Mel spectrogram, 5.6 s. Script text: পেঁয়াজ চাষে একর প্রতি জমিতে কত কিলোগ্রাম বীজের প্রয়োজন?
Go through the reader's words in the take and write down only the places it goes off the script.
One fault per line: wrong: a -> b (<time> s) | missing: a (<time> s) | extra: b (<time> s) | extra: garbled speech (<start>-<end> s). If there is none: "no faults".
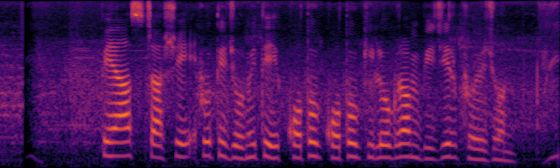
missing: একর (1.9 s)
extra: কত (3.3 s)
